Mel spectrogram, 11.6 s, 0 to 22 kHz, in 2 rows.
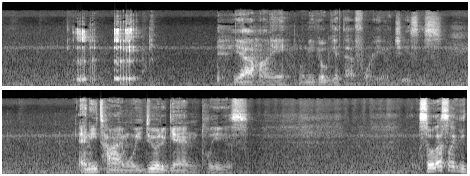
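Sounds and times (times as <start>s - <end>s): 
throaty burps: 0.8s - 2.0s
speech: 2.9s - 5.9s, 6.8s - 9.0s, 11.0s - 11.6s.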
